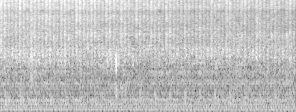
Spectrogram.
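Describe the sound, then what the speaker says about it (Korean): Hyundai Porter truck engine idling roughly, a close, steady low rumble with a faint uneven knock, loud and continuous over a few seconds with no talking. "엔진 소리가 좋지 않죠"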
